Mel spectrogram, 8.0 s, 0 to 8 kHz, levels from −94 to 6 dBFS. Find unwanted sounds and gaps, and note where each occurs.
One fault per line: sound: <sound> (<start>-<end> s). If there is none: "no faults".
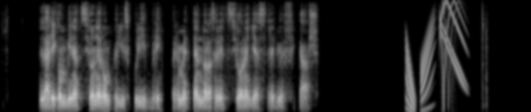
sound: chirp (6.1-7.1 s)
